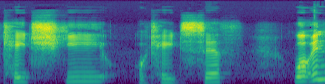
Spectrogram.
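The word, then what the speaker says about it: Cait Sith: Is it pronounced Kate She or Kate Sith? Well, in the game he calls himself Kate Sith, so that's what I'm gonna be calling him.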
